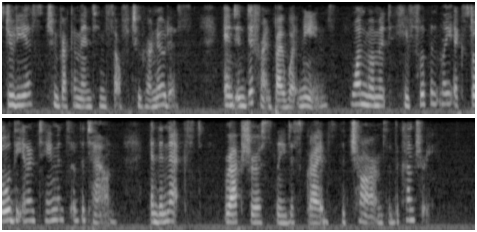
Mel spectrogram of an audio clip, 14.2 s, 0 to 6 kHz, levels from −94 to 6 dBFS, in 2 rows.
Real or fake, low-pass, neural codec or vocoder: fake; 5.4 kHz; vocoder, 44.1 kHz, 128 mel bands, Pupu-Vocoder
